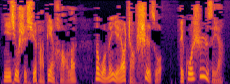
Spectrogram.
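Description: A man's voice: medium pitch, wildly swooping pitch, moderate pace, dark tone, slightly rough, dry recording, heavily acted. A male narrator reading the lines of a doubtful, practical young wife in a blunt, matter-of-fact way, close to his own voice.

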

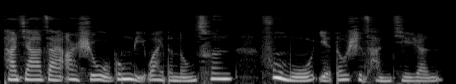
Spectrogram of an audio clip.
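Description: A woman reading her own first-person story aloud in an earnest, measured way. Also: mid-range voice, mellow, slightly rough, dry recording, clean studio sound. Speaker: narrator of a personal testimony. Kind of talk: read first-person narration.

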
